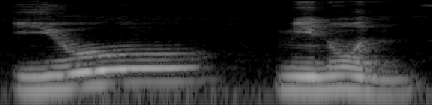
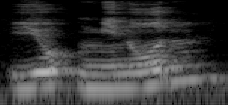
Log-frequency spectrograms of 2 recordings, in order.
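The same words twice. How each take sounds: First: A long 'oo' vowel replaces the glottal stop. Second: A glottal stop comes before the second syllable.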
